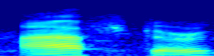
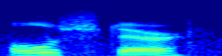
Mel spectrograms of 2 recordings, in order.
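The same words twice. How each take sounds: First: The first vowel differs from a plain O. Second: The first vowel sounds like a plain O. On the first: The speaker calls it right. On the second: The speaker calls it wrong.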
